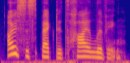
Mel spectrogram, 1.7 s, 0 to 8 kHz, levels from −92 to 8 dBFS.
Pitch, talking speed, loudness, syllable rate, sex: 215 Hz, 170 wpm, -17 LUFS, 4.6 syllables/s, female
